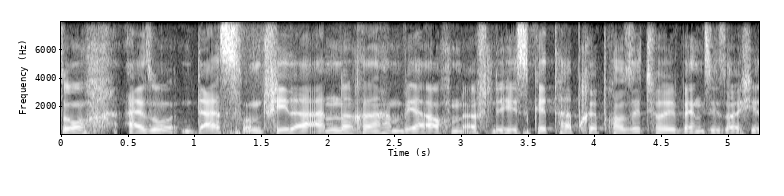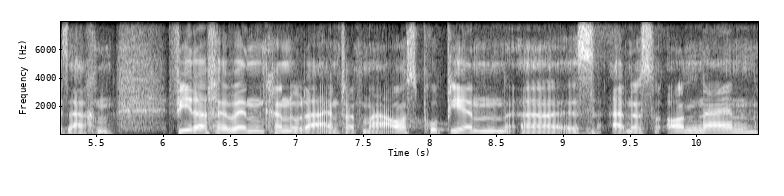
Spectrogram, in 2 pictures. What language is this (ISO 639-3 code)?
deu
